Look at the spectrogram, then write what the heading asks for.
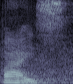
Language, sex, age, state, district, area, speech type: Goan Konkani, female, 45-60, Goa, Murmgao, rural, spontaneous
